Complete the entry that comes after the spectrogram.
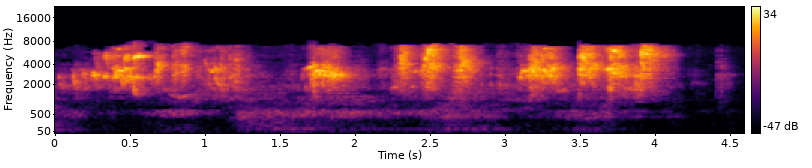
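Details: Inside a budgie farm's breeding room, a crowd of budgerigars keeps up a busy, buzzy warbling chatter, with louder chirping bursts returning roughly every second before fading at the end.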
